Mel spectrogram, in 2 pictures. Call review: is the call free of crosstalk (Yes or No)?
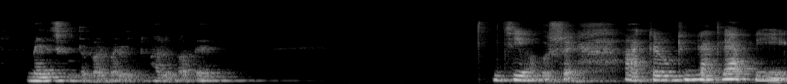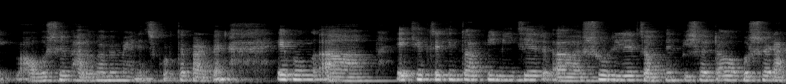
Yes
